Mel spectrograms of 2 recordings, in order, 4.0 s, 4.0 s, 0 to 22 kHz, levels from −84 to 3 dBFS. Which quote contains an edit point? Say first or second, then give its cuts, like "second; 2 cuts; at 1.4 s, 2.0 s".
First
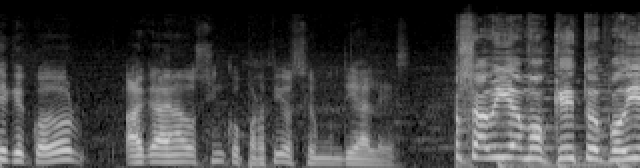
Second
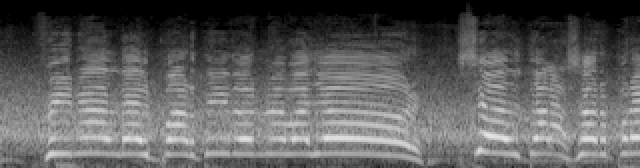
first; 1 cut; at 2.9 s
